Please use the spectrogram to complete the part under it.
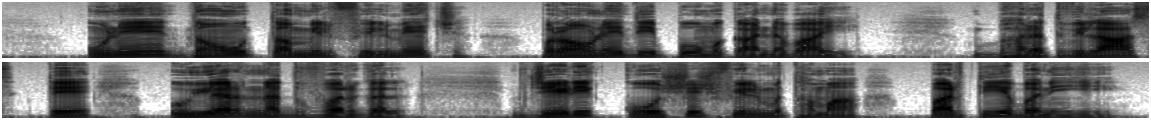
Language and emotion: Dogri, neutral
